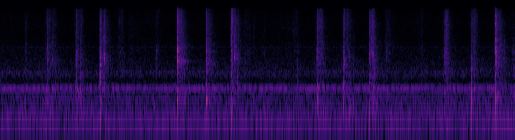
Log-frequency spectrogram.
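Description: A deck of tarot cards being shuffled by hand: a dozen or so irregular, sharp card snaps and slaps, with a faint steady hum underneath.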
